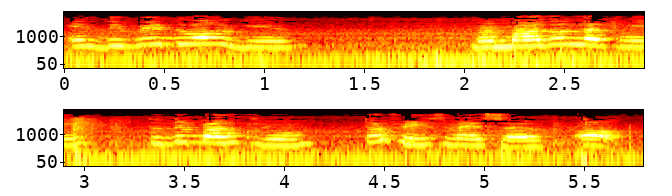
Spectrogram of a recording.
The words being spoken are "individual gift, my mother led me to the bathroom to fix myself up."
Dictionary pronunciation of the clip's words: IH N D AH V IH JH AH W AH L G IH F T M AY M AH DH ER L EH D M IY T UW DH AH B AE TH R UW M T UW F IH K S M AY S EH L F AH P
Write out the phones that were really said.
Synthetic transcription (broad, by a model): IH N D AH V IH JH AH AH L G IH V M AY M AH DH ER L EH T M IY T UW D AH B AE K R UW M T UW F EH S M AY S EH L F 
